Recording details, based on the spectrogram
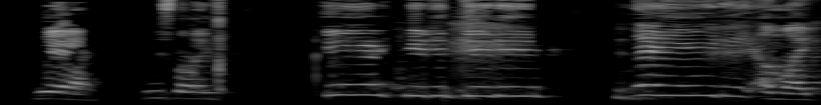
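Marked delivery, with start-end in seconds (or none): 1.6-3.8 put-on amped-up child hollering, very high and drawn out. Retelling how a son yelled back at a neighbor: imitating a kid yelling louder. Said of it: "he just amps it up".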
